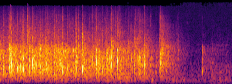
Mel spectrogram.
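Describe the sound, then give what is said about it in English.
An audience breaks into dense, steady applause that holds for a couple of seconds, then quickly thins out to a few last scattered claps before fading into quiet. “Guys, give them a round of applause.”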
